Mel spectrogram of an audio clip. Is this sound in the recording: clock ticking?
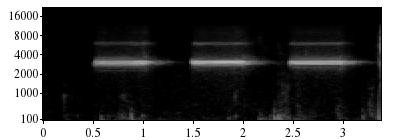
no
